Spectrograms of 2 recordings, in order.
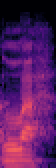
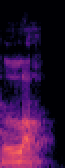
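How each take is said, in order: First: The L and vowel sound light and clear. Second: The L and vowel sound heavy and dark. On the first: "tipis itu dibaca lah" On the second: "kalau dibaca tebal itu dibaca loh"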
